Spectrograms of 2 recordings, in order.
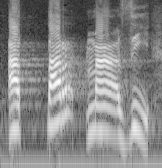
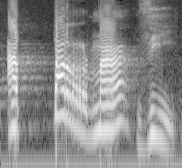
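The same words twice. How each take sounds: The two takes are said the same way.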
